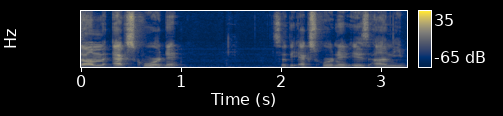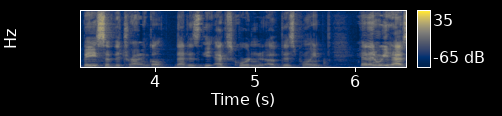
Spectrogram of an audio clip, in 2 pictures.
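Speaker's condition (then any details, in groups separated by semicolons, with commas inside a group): No condition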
